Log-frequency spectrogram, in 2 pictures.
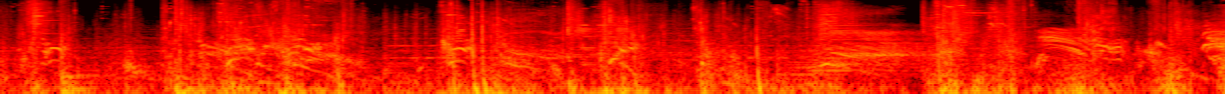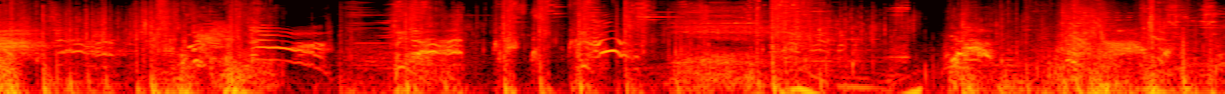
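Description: A man grunts and yells in pain.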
